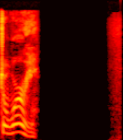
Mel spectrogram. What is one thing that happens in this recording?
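A young man speaks briefly.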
